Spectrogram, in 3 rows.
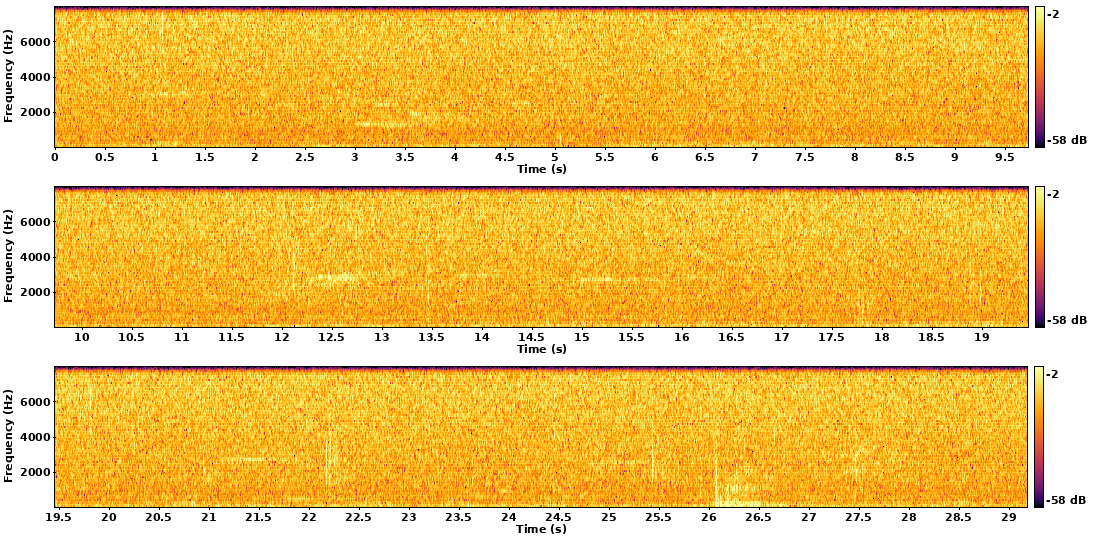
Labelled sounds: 2.9	3.8	killer whale, southern resident, 1.2 to 2.7 kHz
12.0	12.8	killer whale, southern resident, 1.9 to 3.1 kHz

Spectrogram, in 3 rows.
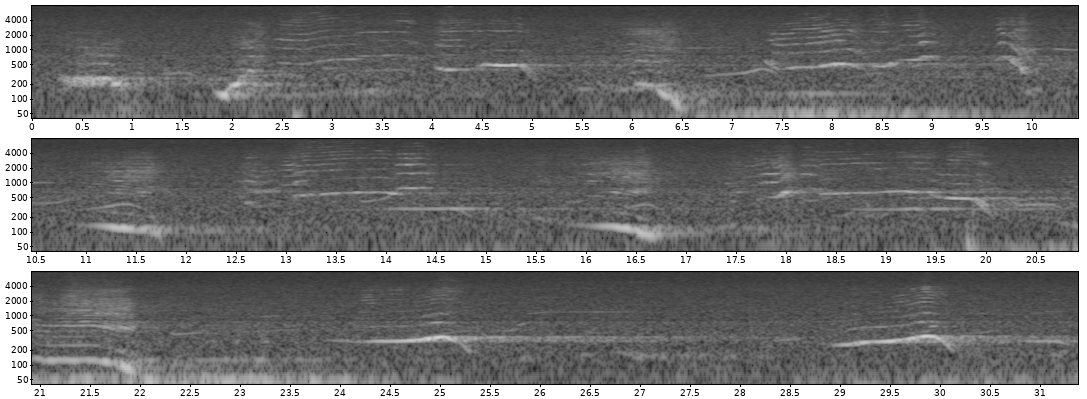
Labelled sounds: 2.4	4.9	humpback whale, 0.99 to 5.2 kHz
5.9	6.2	humpback whale, 2.0 to 2.7 kHz
6.5	9.1	humpback whale, 0.80 to 5.5 kHz
9.7	10.6	humpback whale, 0.80 to 1.5 kHz
11.3	11.6	humpback whale, 1.3 to 1.9 kHz
12.5	14.5	humpback whale, 0.80 to 5.6 kHz
15.9	16.2	humpback whale, 1.4 to 2.7 kHz
17.6	19.9	humpback whale, 0.86 to 4.4 kHz
21.0	21.8	humpback whale, 0.99 to 1.5 kHz
24.8	25.2	humpback whale, 0.93 to 2.3 kHz
25.9	26.2	humpback whale, 1.1 to 1.2 kHz
29.6	30.0	humpback whale, 0.93 to 4.0 kHz

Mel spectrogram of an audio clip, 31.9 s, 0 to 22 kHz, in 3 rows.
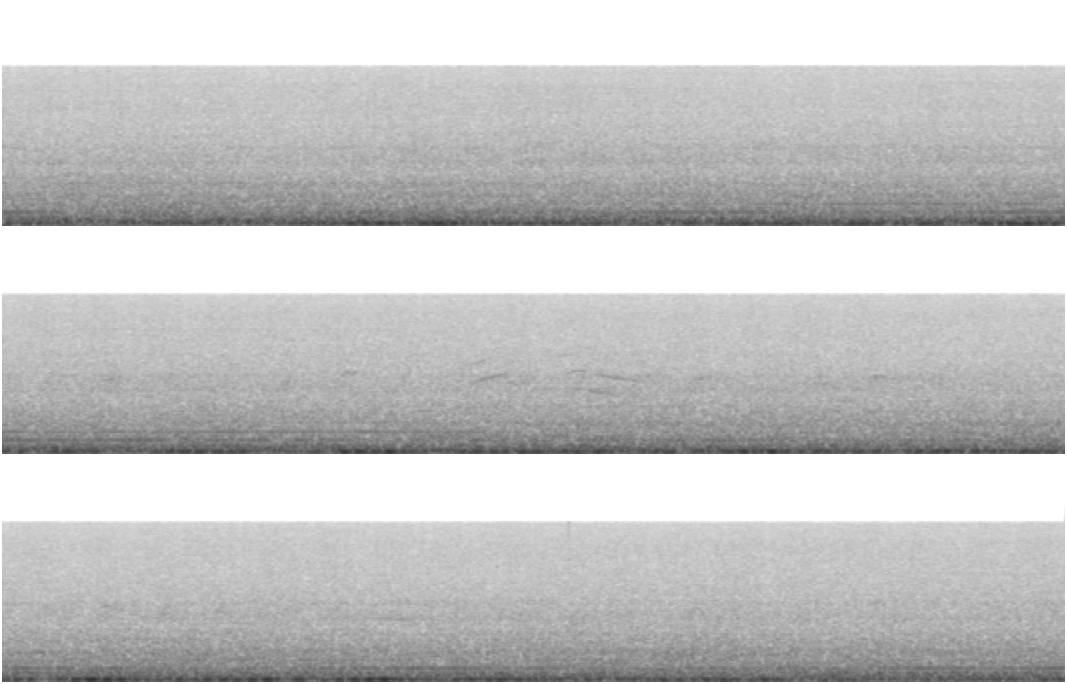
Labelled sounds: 16.3	16.8	killer whale, 1.1 to 2.6 kHz

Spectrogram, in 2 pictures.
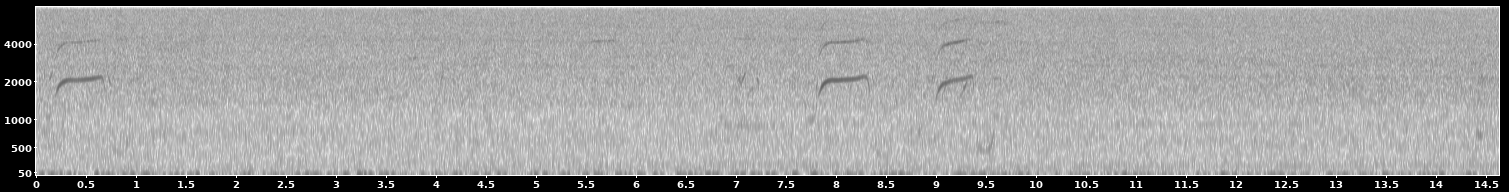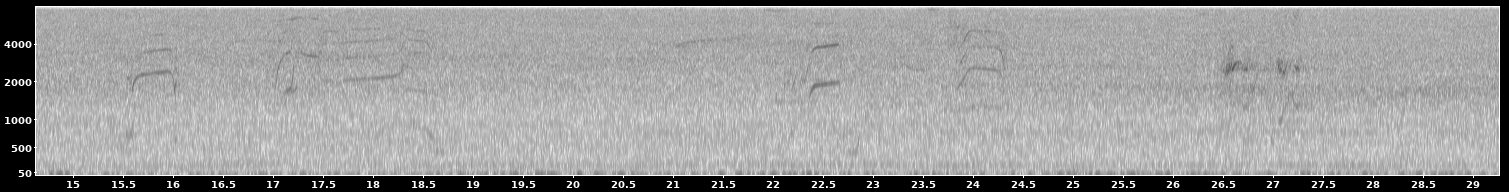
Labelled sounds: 0.0	0.7	killer whale, southern resident, 1.0 to 4.9 kHz
7.7	8.4	killer whale, southern resident, 1.0 to 4.5 kHz
8.9	9.6	killer whale, southern resident, 0.46 to 6.2 kHz
15.4	16.1	killer whale, southern resident, 0.83 to 3.7 kHz
16.9	18.6	killer whale, southern resident, 0.71 to 6.5 kHz
22.2	22.7	killer whale, southern resident, 1.4 to 4.6 kHz
26.4	27.3	killer whale, southern resident, 1.0 to 3.9 kHz

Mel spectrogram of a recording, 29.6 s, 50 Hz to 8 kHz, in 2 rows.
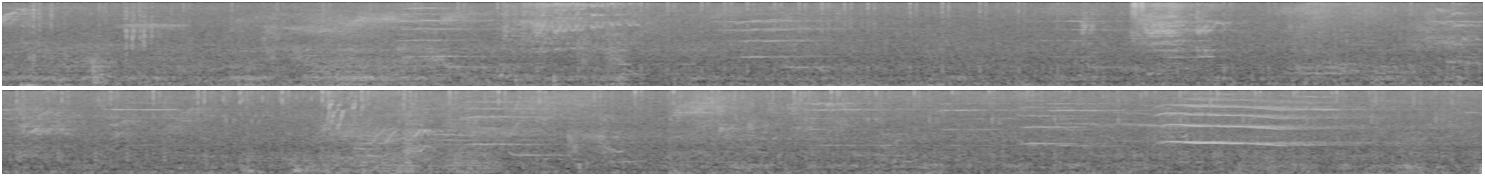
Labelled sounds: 7.2	8.1	killer whale, southern resident, 0.62 to 4.5 kHz

